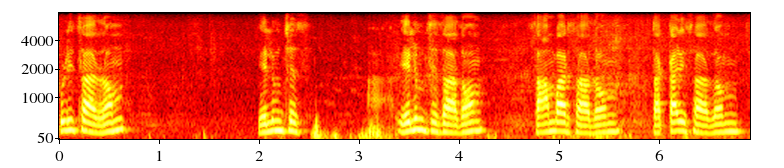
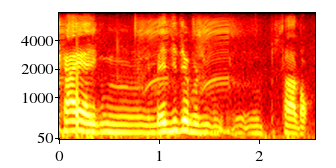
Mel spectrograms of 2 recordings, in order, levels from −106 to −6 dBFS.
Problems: background sounds at intervals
